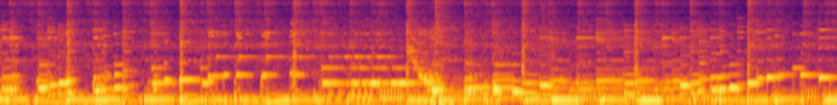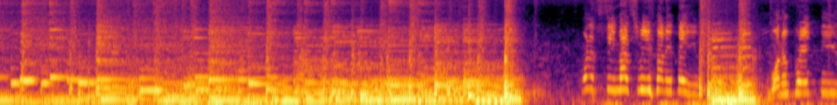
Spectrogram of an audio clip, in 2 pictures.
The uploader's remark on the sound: Forgot to start the recorder until the second set was about to begin, but at least we got sets 2 and 3 recorded that night. This is a live cut, meaning there are crowd noises surrounding all the songs.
